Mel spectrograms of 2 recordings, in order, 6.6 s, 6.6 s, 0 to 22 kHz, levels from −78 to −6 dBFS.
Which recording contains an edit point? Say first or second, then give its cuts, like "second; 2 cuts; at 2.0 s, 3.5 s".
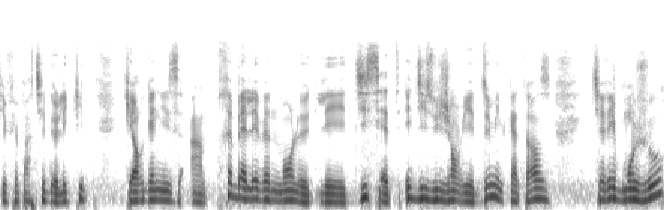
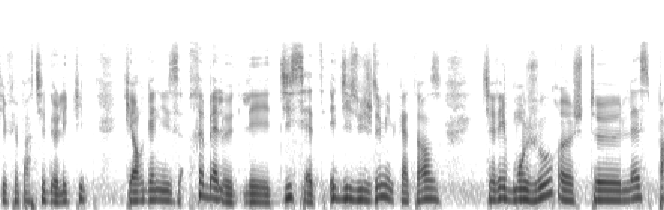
second; 3 cuts; at 1.8 s, 2.2 s, 3.7 s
